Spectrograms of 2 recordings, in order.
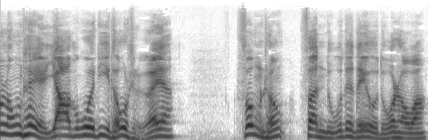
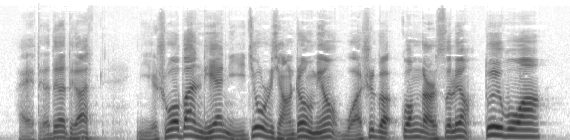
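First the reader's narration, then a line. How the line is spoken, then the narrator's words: Lowered voice. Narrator (Chinese): 那个光头骡子下意识的压低着声音说着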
